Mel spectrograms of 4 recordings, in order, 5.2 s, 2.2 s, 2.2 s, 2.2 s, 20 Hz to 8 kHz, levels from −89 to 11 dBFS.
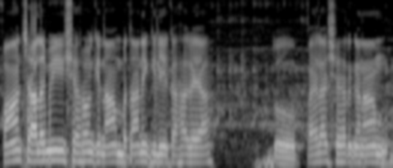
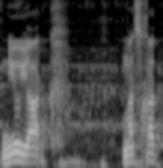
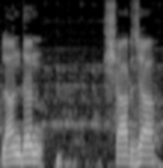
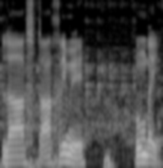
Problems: constant background noise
